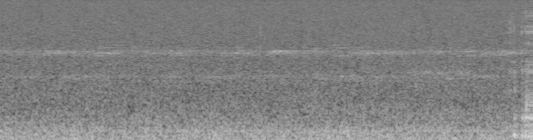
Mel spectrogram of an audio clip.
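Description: Steady background noise: an even hiss with a low hum and a faint thin high tone held throughout, with no speech and no sudden sounds.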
